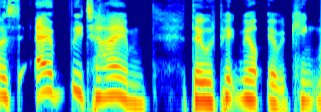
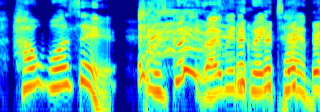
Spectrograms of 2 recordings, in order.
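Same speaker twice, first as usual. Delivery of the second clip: high, gushing fake reminiscing; mock-chummy, pitched up with a laugh; pretend familiarity; 7 semitones higher than usual. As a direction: bluff through a memory with put-on enthusiasm. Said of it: "let's pretend".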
